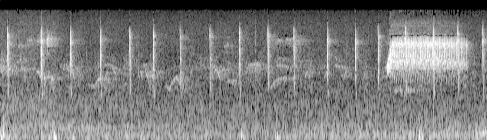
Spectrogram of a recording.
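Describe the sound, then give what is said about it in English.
Junco birds call near a nest with a steady series of many short, sharp, high-pitched chip notes at a regular rhythm, followed by a louder, buzzy, high trill lasting about a second. “Must be near a junco nest.”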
